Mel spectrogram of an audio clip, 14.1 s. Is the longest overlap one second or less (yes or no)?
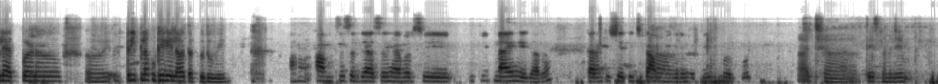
yes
